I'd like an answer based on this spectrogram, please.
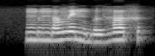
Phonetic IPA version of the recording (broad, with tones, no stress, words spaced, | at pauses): ŋʌ˧ŋʌ˩˥vɛ˥˩ŋbʊ˩l ɦʌ˥x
